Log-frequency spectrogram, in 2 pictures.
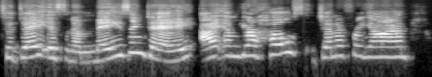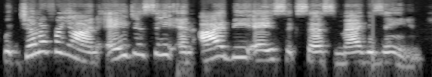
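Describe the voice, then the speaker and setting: A woman's voice: sits high, expressive, a little slow, few pauses, bright, forceful tone, poor audio. A woman hosting a live-streamed interview, talking in an effusive, upbeat and encouraging way. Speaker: interview host.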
